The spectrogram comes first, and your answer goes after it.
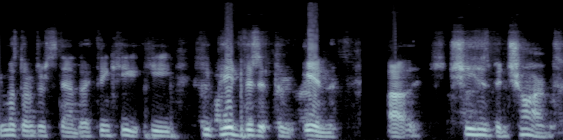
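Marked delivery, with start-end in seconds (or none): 4.5-5.6 low, hushed, secretive, confiding half-whisper. In a tabletop game, the game master voices Ishmark: Ishmark half-whispering. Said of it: "He's like whispering this".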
